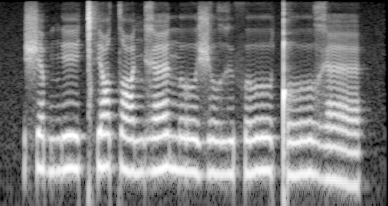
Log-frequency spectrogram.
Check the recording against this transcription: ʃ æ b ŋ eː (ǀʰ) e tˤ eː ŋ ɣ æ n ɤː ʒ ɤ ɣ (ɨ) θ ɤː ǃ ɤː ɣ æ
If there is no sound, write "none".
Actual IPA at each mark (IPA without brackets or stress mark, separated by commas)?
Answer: ǀʰ, ɨ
